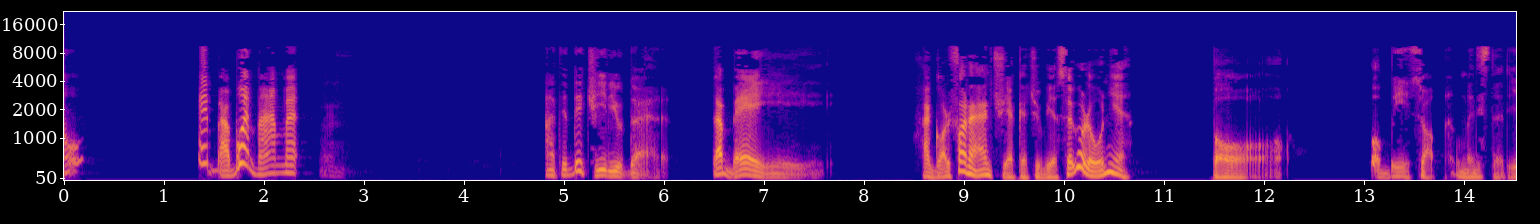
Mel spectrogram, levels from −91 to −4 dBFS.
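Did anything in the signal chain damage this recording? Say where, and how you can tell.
Yes, at the codec stage: the speech sounds watery throughout with nothing above 9.4 kHz, likely MP3 compression starved of bits, which fits a rate near 30 kbps.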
